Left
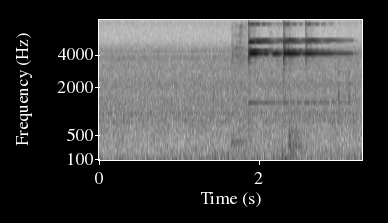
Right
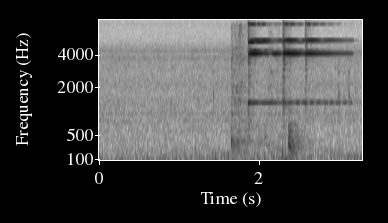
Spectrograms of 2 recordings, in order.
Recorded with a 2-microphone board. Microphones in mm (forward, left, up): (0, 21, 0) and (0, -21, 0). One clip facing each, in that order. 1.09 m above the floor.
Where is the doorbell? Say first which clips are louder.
Right 2 dB; 80° right, 3.5 m.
